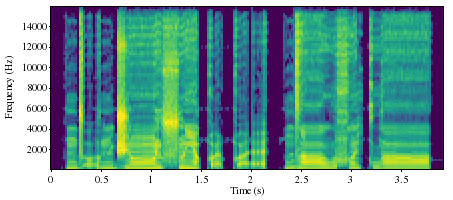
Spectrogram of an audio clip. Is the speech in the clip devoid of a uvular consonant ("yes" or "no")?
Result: no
